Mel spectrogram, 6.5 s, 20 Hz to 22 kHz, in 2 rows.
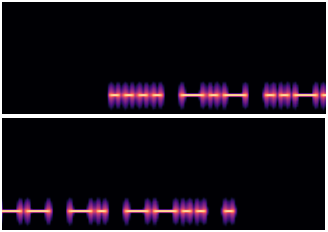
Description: Morse code, heard as a keyed tone, about 17 wpm, 700 Hz. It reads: HK2NZE
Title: DXCC-100 Call Signs - 6 Characters - 17wpm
